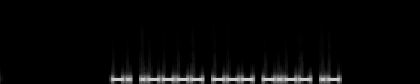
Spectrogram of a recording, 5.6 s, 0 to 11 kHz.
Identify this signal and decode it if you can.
Morse code, heard as a keyed tone, about 29 wpm, 700 Hz. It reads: N1OYA
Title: Speed Racing - USA 1x3 Call Signs 25wpm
